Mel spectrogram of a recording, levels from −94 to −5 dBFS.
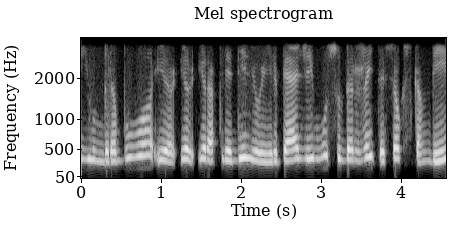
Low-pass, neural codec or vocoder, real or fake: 3.6 kHz; none; real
